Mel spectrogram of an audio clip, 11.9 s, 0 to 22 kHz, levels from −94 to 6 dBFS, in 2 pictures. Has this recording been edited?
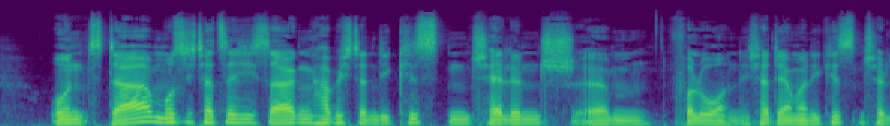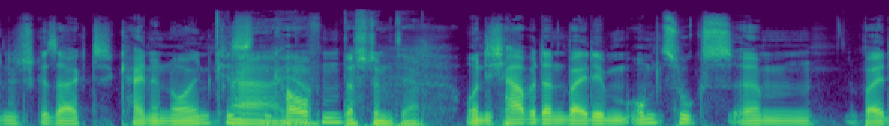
no; 0 cuts

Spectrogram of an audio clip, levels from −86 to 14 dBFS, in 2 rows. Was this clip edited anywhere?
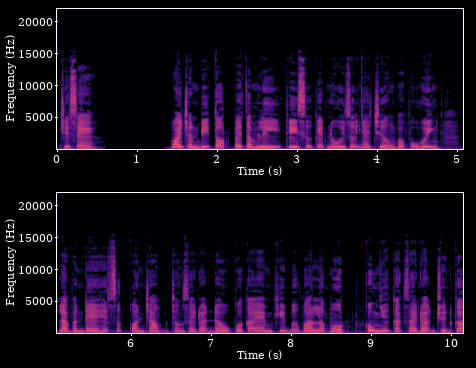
yes; 2 cuts; at 1.3 s, 2.8 s

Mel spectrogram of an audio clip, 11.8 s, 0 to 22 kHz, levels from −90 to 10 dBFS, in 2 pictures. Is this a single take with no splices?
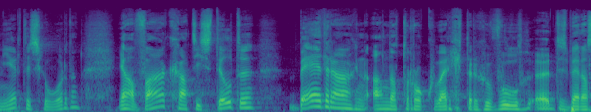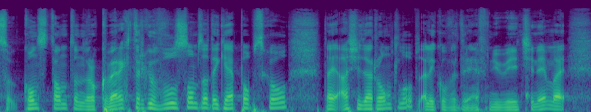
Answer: no; 1 cut; at 5.6 s

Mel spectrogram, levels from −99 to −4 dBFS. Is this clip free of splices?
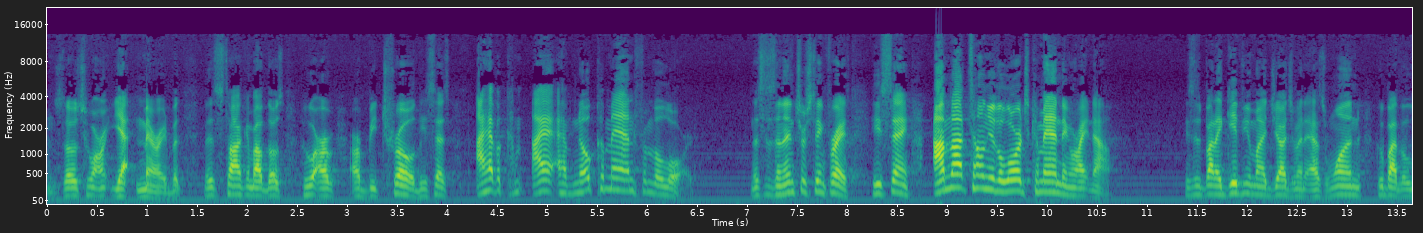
no; 1 cut; at 3.7 s

